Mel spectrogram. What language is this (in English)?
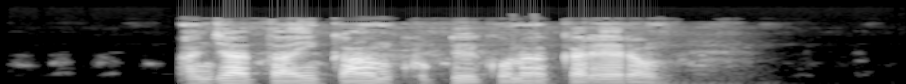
Gurgula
